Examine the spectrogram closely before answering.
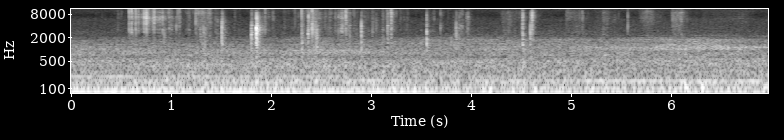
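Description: Mule deer close to the microphone, making a series of irregular, crisp crunches and clicks that are densest in the first few seconds and thin out near the end. A steady low hum runs underneath.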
